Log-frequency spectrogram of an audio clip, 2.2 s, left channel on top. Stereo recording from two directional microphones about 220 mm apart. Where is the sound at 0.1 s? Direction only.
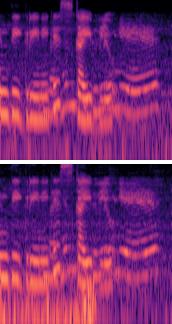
Centre (ahead or behind).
